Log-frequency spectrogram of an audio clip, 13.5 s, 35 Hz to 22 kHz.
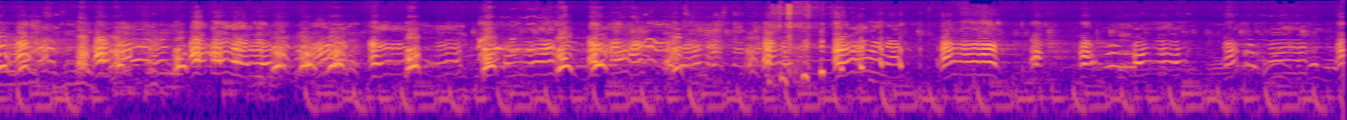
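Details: Siberian Huskies at the start and finish of the 2023 'Faster than the Wind' race in Ivanovo, Russia: dense, rapid yelps and whining barks tumbling over one another throughout, with a repeating music beat underneath.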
